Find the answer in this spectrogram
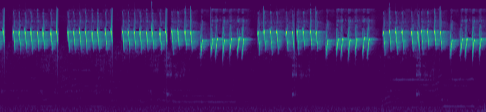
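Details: Song of the kolibri ninja, a sunbird, used as a lure to set other birds singing: rapid high ticking trills in runs of about a second, broken by brief pauses, steady and bright throughout.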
